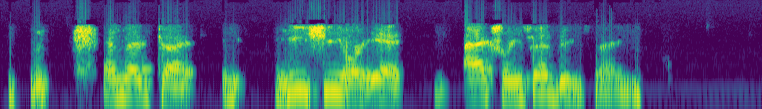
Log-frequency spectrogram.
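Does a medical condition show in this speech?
Yes: cerebral palsy; lifelong.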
